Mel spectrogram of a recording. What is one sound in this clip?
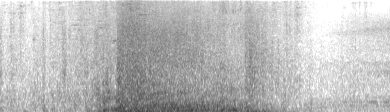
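A heavy blade slashes and strikes with a loud crash.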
